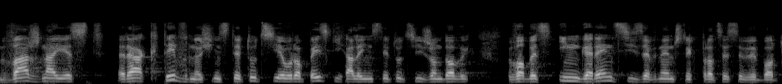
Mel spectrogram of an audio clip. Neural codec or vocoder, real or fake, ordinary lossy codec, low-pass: none; real; none; 7.2 kHz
